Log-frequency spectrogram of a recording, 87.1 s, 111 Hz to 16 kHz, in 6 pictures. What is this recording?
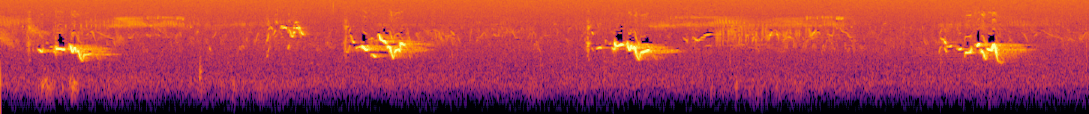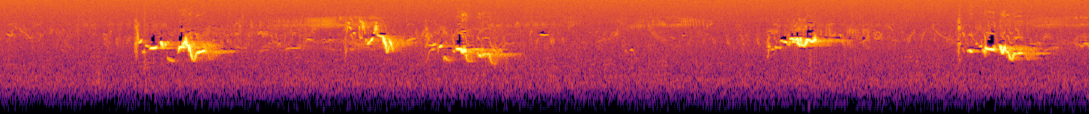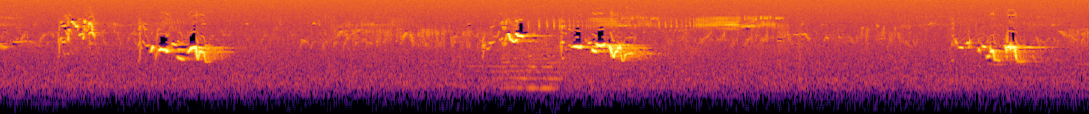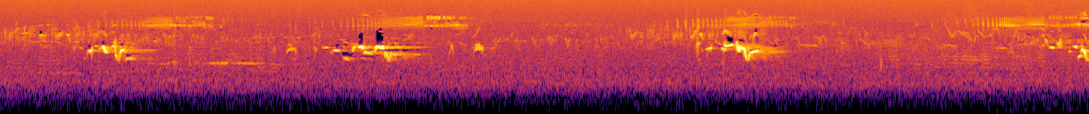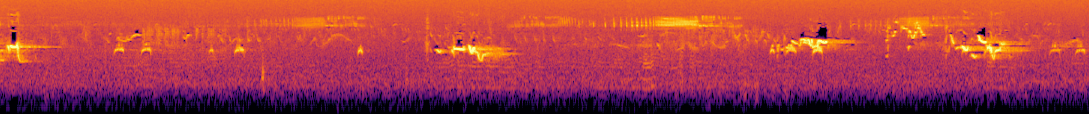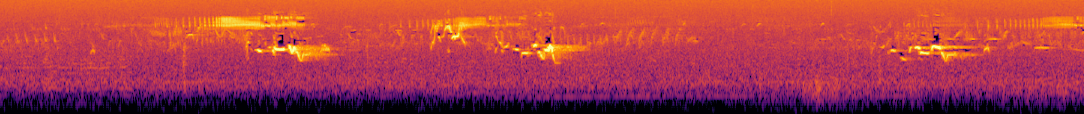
20070427.lamediana.unknown.bird
Resonant call of a bird I couldn't see. Serin, Bunting, Bee-eater in background. EDIT: silly me, obviously the bird is a Golden Oriole, Oriolus oriolus.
